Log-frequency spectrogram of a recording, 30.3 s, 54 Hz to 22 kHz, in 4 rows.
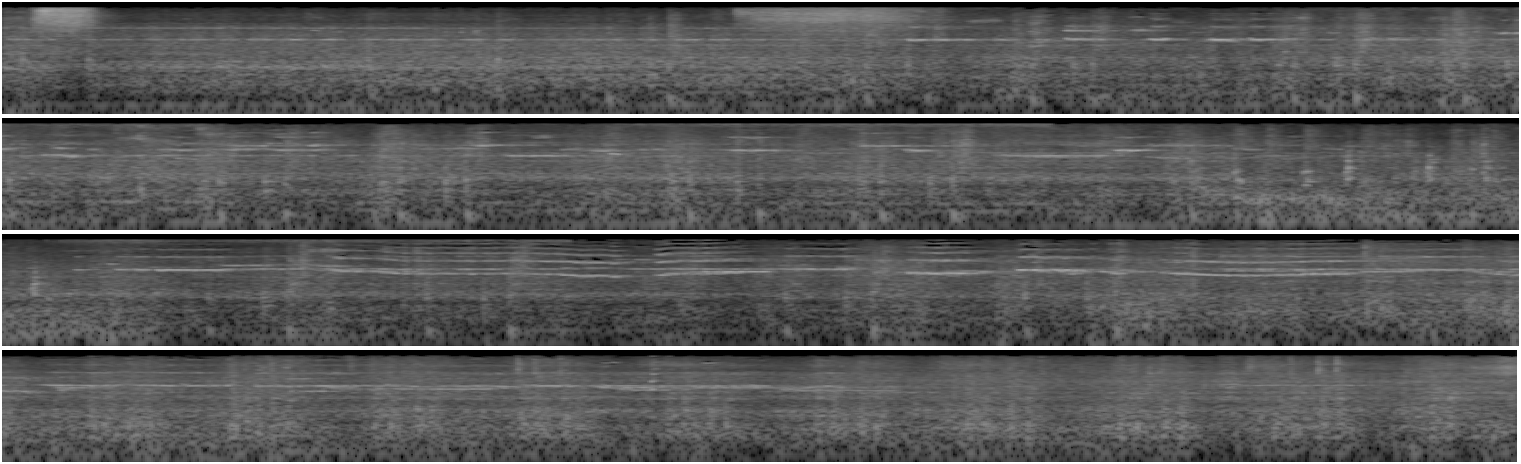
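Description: GBRf Class 66 diesel locomotive passing at the start, then its freight train of open box wagons rolling by with a steady rumble and clatter of wheels on rail. A high-pitched wheel squeal wavers in pitch through most of the pass, strongest in the second half.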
